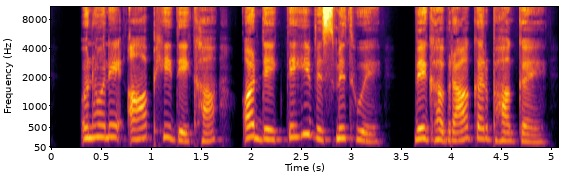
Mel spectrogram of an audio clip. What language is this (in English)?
Hindi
